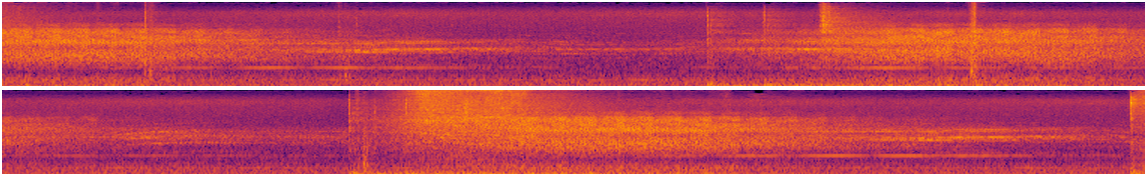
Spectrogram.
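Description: Dramatic film background score and sound design: deep rumbling swells with an airy, wind-like whoosh over a held tone, surging suddenly about six seconds in and again about twelve seconds in, each time fading slowly.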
